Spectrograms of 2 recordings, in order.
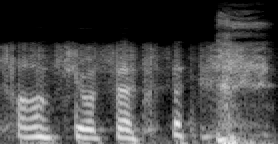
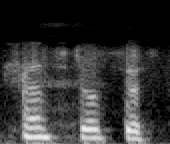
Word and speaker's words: Franz Josef: No, the furthest we went down was Franz Josef Glacier. Ah, so, very good. I'm probably pronouncing that in the European way, Franz Josef. Franz Josef.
